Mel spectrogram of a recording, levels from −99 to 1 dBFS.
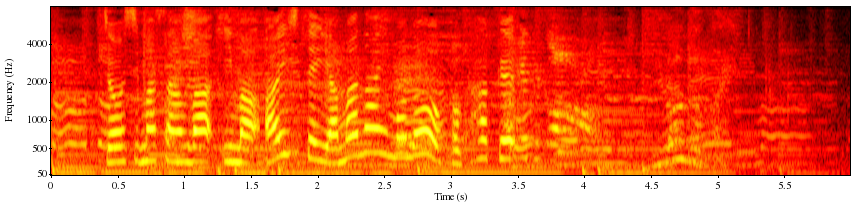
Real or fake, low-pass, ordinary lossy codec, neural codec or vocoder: real; none; none; none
